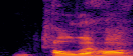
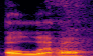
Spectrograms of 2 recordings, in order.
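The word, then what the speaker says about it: עליה: can't do, ella lahak aleha. So, rather, is it aleh or aleha? It is, just want to make sure I pronounce that right, aleha, right?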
